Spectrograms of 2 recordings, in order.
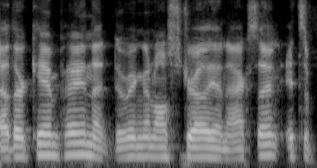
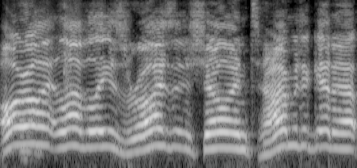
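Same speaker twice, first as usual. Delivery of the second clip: very loud, very high-pitched bellowing; 10 semitones higher, 5 dB louder than usual. Waking everyone the next morning as your character: loud wake-up call. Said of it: "Why are you so loud?".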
